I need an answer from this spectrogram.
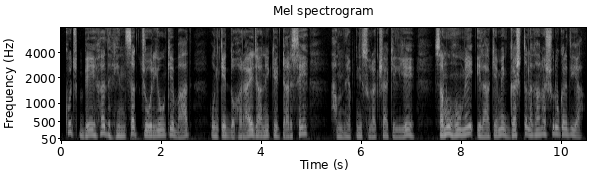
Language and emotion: Hindi, fearful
